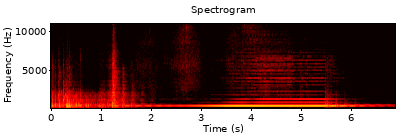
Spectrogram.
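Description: A rushing noise with a knock about a second in gives way to a steady ringing tone with overtones from a trumpet fitted with a karaoke microphone. The tone swells to its loudest in the middle, is broken by a knock, and then fades.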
